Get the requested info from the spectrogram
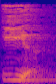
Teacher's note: ई बोलने के बाद अ के लिए हमें रुकना नहीं पड़ता है. ईयर जैसे हियर, ईयर. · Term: डिप्थोंग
